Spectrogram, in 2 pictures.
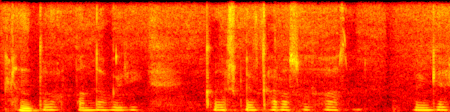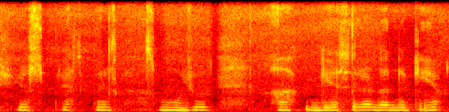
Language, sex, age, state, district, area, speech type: Kashmiri, male, 18-30, Jammu and Kashmir, Shopian, rural, spontaneous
